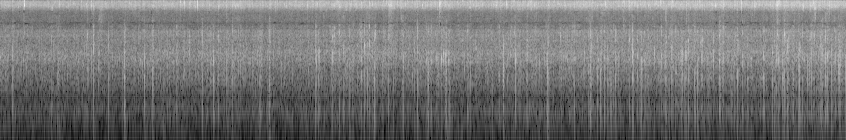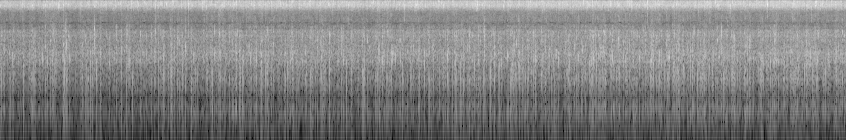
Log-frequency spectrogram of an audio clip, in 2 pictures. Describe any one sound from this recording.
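Raindrops patter and splash on puddles.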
